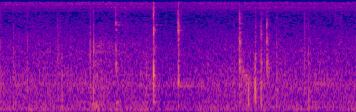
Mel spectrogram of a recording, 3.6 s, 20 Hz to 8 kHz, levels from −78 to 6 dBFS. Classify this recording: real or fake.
real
